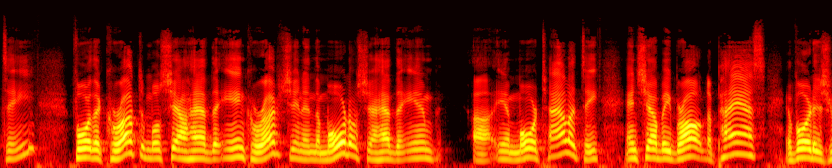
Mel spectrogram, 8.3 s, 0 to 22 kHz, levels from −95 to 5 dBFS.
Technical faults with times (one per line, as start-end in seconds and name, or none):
none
